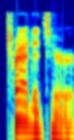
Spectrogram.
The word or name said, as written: traditor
